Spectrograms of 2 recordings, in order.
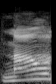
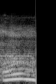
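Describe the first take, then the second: First: The word ends in an open 'ow' sound. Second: The word ends in a closed 'oom' sound. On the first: The speaker calls it wrong. "নাও না বলে না" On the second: The speaker calls it right. "উম বলে"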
